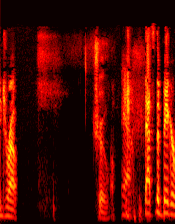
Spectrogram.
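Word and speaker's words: drow: d some will say Dro true yeah that's the bigger one you know Gary yeah Gary gak had to come out in a dragon magazine article and say it's Dr rhymes with cow he had to actually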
